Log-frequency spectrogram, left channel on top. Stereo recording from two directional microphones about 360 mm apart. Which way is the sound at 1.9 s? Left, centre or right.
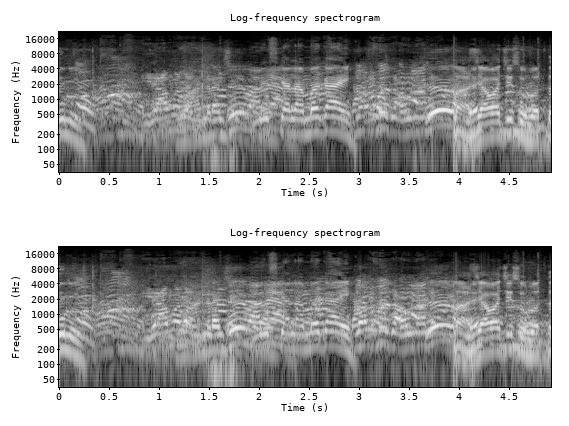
Centre.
